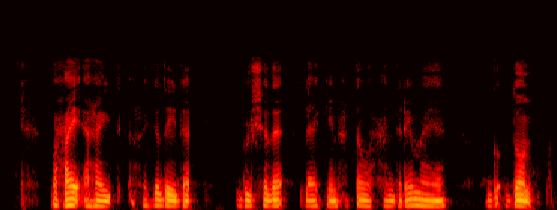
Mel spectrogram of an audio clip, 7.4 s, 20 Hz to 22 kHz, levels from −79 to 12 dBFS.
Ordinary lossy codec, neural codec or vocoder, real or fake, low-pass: none; none; real; 7.2 kHz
